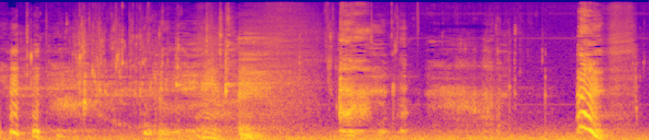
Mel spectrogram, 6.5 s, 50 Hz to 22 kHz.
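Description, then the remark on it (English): Claret from Swaledale, 2024, glugs into a glass in a couple of short pouring bursts, with soft table clatter around them and a brief vocal sound near the end. “Shall I help you to the... Oh, no, no, I can pour.”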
